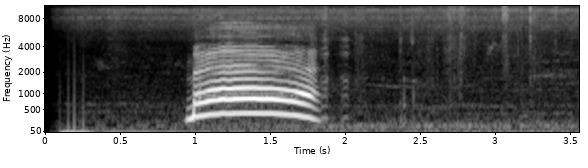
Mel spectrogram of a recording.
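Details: Goat (Capra hircus), bleat.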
